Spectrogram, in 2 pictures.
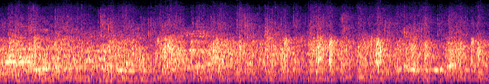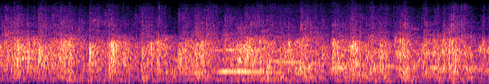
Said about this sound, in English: Keep a hand clap going for her so it doesn't get awkward.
